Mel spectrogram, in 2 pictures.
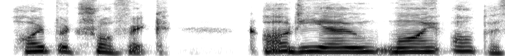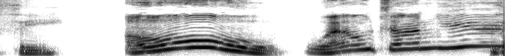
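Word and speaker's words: hypertrophic cardiomyopathy: Bethany has a condition, and I'm going to try and pronounce this now, called Hypertropic Cardiomyopathy.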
